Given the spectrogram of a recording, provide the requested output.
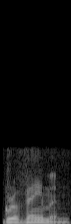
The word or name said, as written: gravamen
